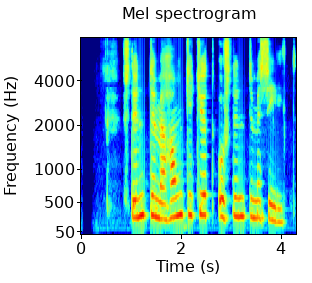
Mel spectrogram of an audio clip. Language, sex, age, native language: Icelandic, female, 11, Icelandic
